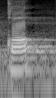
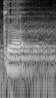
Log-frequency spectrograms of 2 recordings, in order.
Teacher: قاف کو موٹا پڑھیں گے اور کاف کو ذرا باریک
